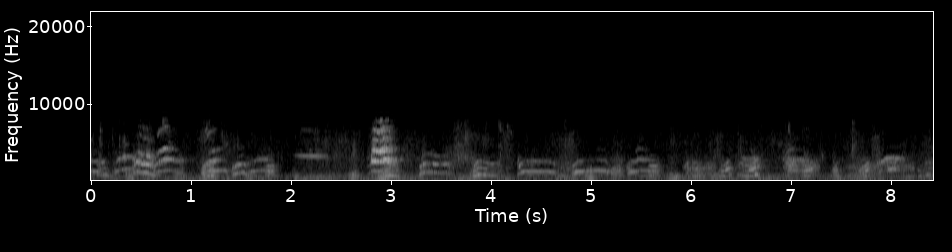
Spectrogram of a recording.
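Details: Norwegian Buhund puppies whimper and yip at 2:30am on June 8, 2021. Repeated high, bent whines come one after another, broken by one louder sharp yelp near the third second.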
